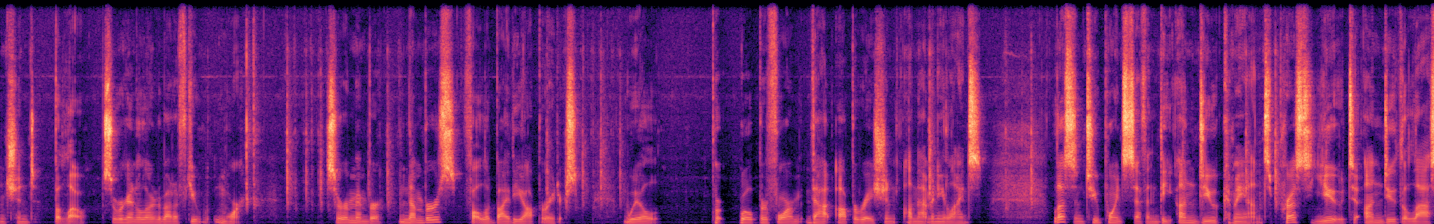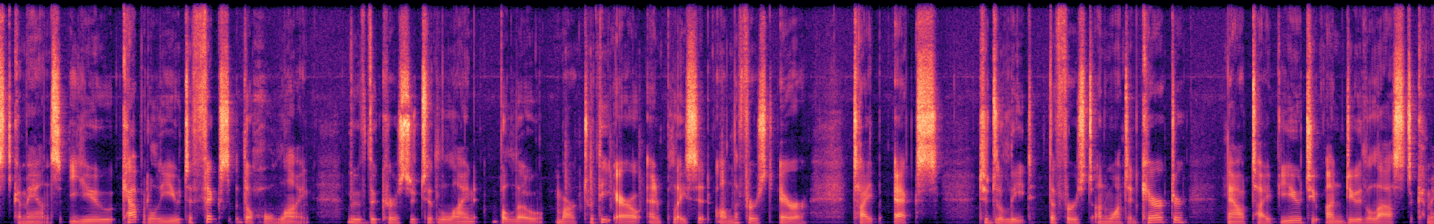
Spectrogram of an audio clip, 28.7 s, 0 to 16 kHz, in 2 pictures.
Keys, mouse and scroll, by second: 2.5 Escape, 2.9-4.4 typing, 5.5-6.5 typing, 9.3 j, 10.3 j, 11.9-13.3 typing, 16.4 j, 16.8 k, 20.1-21.8 typing.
